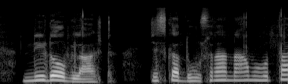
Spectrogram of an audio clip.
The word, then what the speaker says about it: cnidoblast: निडोब्लास्ट, जिसका दूसरा नाम होता है स्टिंगिंग सेल। क्या बोलते हैं बेटा? Stinging cell. निडोब्लास्ट की स्पेलिंग भी सी से ही स्टार्ट होती है, CNIDOBLAST।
